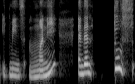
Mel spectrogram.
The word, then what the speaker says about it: tous: And then tous, why do I pronounce the S at the end of tous, although very often you do not pronounce the last letter in French?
